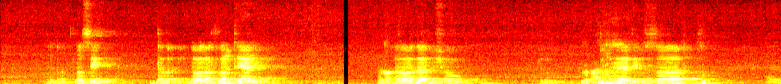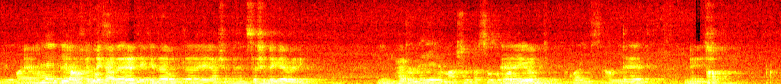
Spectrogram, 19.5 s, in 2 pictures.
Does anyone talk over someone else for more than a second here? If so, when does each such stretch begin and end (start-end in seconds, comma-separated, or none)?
10.0-11.8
